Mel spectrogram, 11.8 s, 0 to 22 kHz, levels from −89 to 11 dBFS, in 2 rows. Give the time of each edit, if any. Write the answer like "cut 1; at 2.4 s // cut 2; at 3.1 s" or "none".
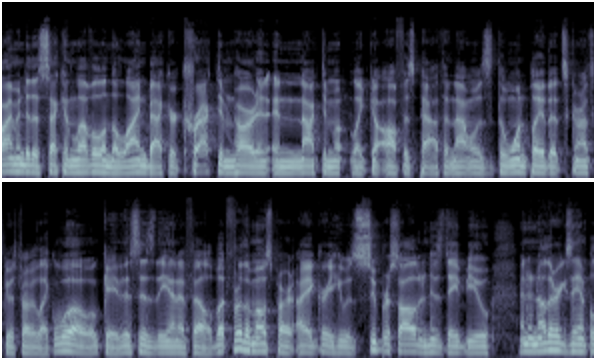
cut 1; at 2.3 s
